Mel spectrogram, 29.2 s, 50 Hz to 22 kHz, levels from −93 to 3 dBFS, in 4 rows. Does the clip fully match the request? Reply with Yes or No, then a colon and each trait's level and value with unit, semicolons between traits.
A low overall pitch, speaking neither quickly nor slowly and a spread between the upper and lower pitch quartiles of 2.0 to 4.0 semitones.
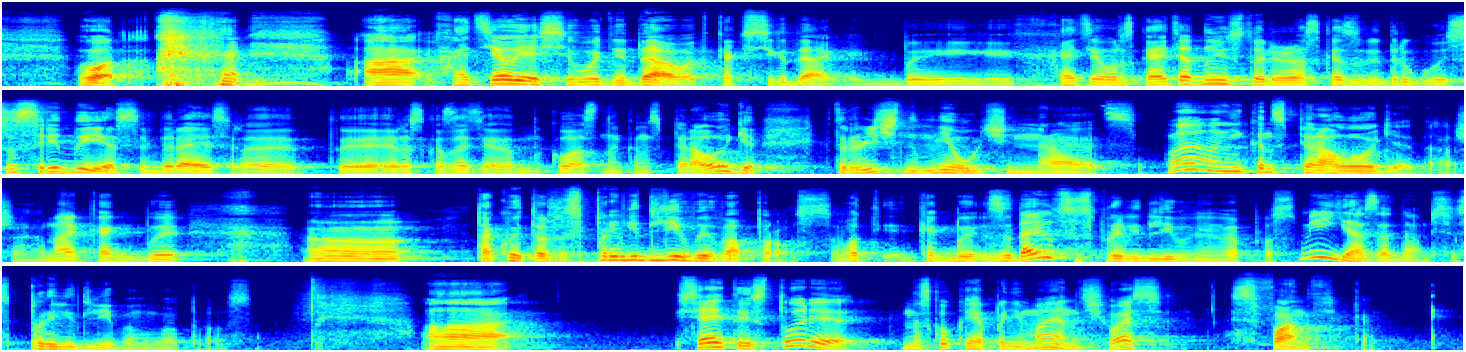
Yes: low, 110 Hz; average, 130 wpm; average, 3.6 semitones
